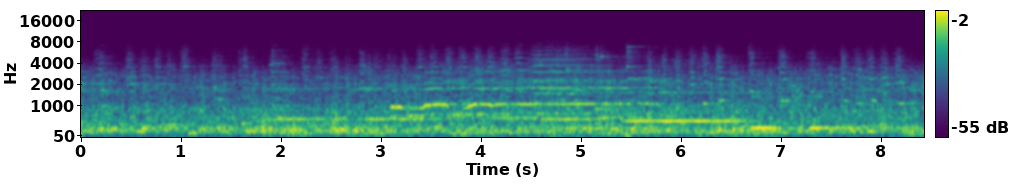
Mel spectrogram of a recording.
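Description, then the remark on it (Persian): A train rumbles steadily along the rails for several seconds, a dense continuous roar with rhythmic clatter and faint metallic squeals rising above it, with no one speaking; the train is about to cross into Italy. “قطار تا چند لحظه دیگه وارد خاک ایتالیا میشه.”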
